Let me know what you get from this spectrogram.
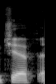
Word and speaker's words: GIF: And I don't know if you use GIF just to be polite to me or not, but people are really mad. – No, you and I are Team Soft G for life.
